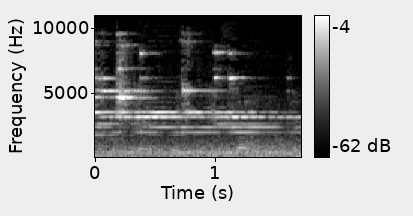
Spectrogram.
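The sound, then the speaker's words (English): A Ring video doorbell's motion-alert chime rings out in bright, sustained high tones that shimmer and hold steady for under two seconds over a low, murky background hum. “Is that the sound it makes? That's the sound that... There's motion.”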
